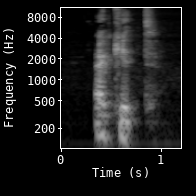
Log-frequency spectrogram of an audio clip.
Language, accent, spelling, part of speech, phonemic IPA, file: French, Canada, acquîtes, verb, /a.kit/, LL-Q150 (fra)-acquîtes.wav
- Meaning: second-person plural past historic of acquérir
